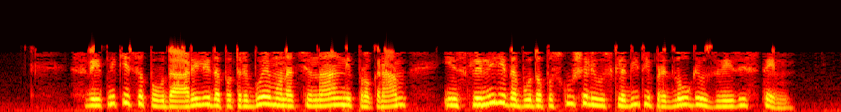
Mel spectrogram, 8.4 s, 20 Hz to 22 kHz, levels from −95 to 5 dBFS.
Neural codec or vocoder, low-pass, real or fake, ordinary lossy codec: codec, 44.1 kHz, 7.8 kbps, DAC; 19.8 kHz; fake; AAC, 16 kbps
